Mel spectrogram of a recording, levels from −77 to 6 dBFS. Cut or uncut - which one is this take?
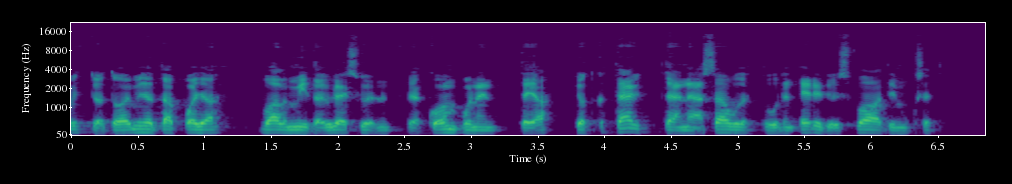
cut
